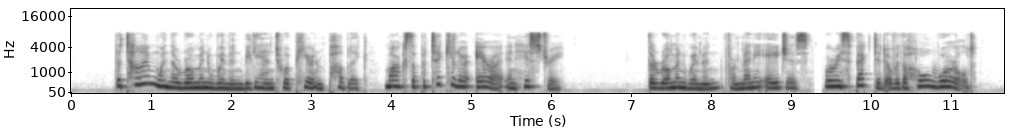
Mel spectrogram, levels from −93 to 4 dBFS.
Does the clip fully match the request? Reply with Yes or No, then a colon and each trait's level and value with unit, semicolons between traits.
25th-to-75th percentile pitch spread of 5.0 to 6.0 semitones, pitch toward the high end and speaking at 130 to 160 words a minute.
No: average, 4.6 semitones; high, 210 Hz; average, 150 wpm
